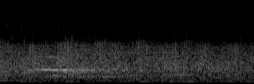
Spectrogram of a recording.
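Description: Steady audience applause fills the space, a dense wash of many hands clapping at once, sustained at an even level throughout without any voices standing out.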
